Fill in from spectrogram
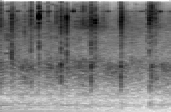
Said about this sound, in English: Now can you say amen? You've been waiting to clap. You wanted to clap so bad.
